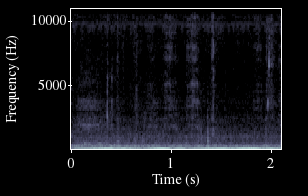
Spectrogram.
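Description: A low, steady background rumble, with no speech over it.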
